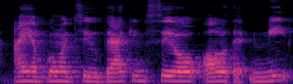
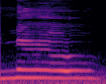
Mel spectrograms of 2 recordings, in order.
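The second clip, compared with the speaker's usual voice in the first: daughter's flat no; 7 semitones higher than usual. Retold or imitated. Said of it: "And this is how she talks".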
